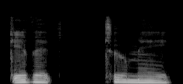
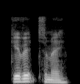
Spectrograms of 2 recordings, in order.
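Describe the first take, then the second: First: Slow, level, emotionless demand; cold flat command. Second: Raised, firm demand; insistent, pitched-up order. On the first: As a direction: drain all feeling out, word by word. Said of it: "emotionless and flat". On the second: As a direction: demand it back up front. Demanding back his lute. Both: A narrator's reading.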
